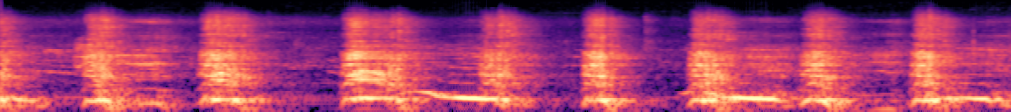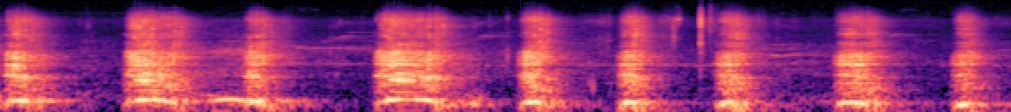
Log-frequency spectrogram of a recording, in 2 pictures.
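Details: Lions, old and young, roaring: a long series of about seventeen deep, throaty bursts, each under a second, coming roughly every second and building into a grunting sequence, with a steady low hum underneath.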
